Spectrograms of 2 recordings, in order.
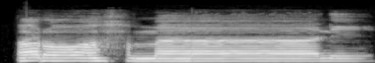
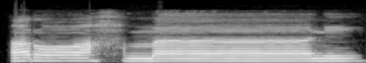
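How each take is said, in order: First: The vowel after m is held too long. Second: The vowel after m is held too long.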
